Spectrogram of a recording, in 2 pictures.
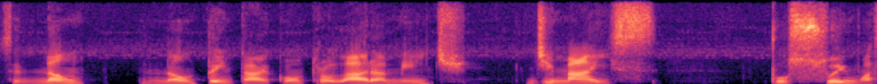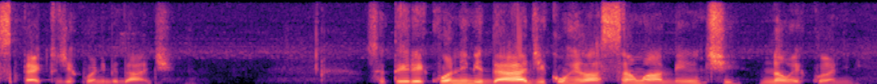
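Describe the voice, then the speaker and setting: Man, Buddhist teacher, relaxed conversational talk, dark soft voice, dry close sound. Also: mid-range voice, a little slow, dry recording. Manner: conversational, frequent tag questions, self-mocking asides. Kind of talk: informal dharma talk.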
